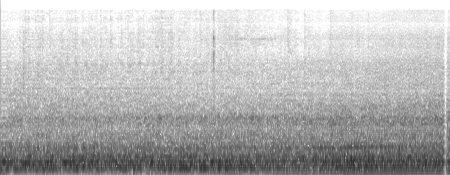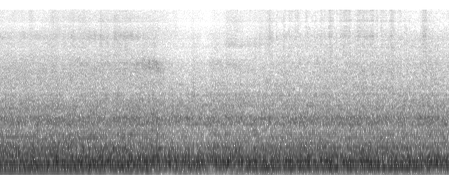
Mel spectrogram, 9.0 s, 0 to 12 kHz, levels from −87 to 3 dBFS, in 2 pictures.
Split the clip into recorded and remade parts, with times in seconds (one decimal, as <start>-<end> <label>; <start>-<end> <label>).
0.0-3.1 recorded; 3.1-7.2 remade; 7.2-9.0 recorded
